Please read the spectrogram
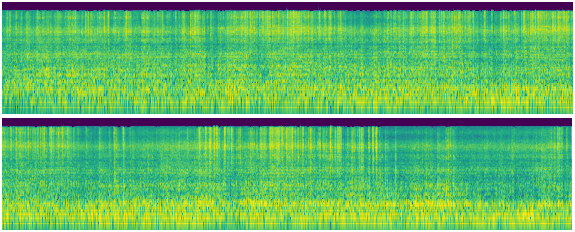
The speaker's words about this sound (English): And now we're entering the throttle bucket. Right, we're powering down the Merlin engines to relieve the acceleration as we get ready for the period of maximum dynamic pressure.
